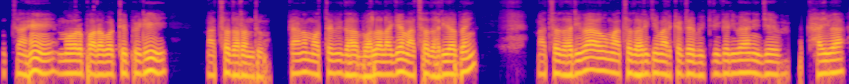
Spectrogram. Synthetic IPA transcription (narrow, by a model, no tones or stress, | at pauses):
t͡ʃaɦẽmoɾɔpʌɾɔbʌɾt̪ipiɽ̤ʱi | mat͡sʰɔd̪ʱʌɾʌnt̪u | kaɽ̃ʌmʌt̪ebid̪ʱʌbʱɔlɔlaɡemat͡sʰad̪ʱʌɾibapaĩ | masʰɔd̪ʱʌɾibaumasʰɔd̪ʱʌɾikimaɾkeʈɾebikɾiɡʌɾibanid͡zekʰajba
